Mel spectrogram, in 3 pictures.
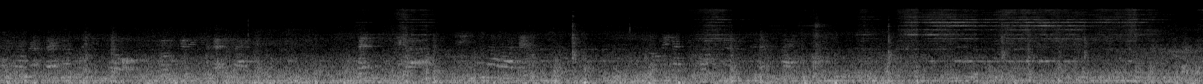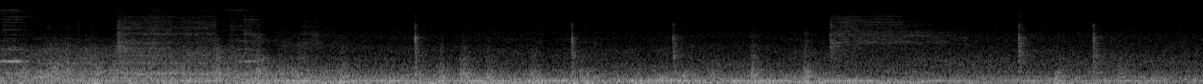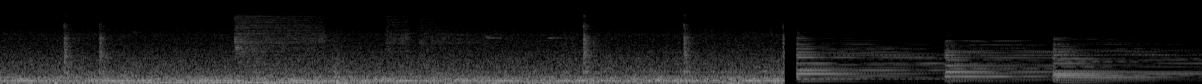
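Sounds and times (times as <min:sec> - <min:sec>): train running hum: 0:00.0 - 0:31.9
train wheels squealing: 0:08.6 - 0:12.5, 0:13.2 - 0:14.8, 0:28.0 - 0:29.8.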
